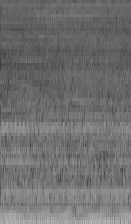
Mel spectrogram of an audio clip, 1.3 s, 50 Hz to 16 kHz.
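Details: Refrigeration unit compressor running after its tripped breaker was reset; it tested OK and draws about 6.5–7 A: low, steady constant-tone hum with no knocking, rattling or cycling; compressor running normally.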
